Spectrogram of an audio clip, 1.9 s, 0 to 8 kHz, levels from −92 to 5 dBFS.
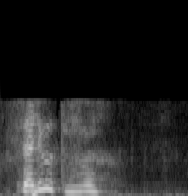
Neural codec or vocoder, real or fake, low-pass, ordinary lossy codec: codec, 44.1 kHz, 7.8 kbps, DAC; fake; 7.2 kHz; AAC, 16 kbps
